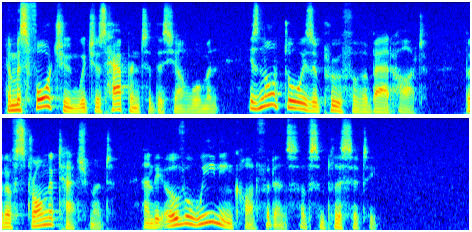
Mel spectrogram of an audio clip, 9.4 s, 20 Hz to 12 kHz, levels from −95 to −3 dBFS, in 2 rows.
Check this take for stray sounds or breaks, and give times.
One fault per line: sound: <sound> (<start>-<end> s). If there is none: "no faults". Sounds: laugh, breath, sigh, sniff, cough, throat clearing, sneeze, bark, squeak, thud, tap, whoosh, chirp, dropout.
no faults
